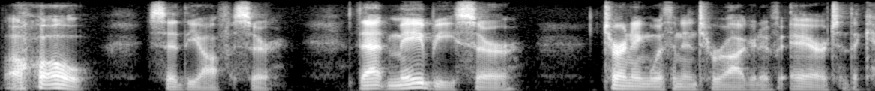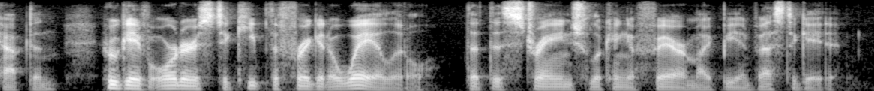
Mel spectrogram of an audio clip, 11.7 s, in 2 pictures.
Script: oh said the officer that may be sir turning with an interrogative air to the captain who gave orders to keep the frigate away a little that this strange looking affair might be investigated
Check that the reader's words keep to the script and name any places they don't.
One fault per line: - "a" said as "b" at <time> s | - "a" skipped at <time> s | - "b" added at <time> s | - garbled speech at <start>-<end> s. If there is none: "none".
none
